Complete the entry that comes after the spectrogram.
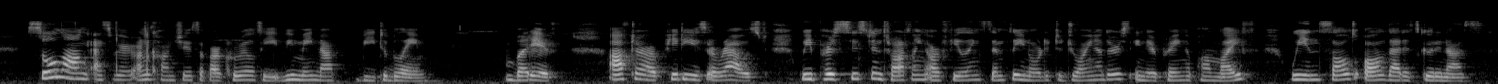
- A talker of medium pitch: No, high, 205 Hz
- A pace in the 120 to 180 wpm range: No, average, 190 wpm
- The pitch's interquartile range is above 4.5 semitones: No, average, 3.2 semitones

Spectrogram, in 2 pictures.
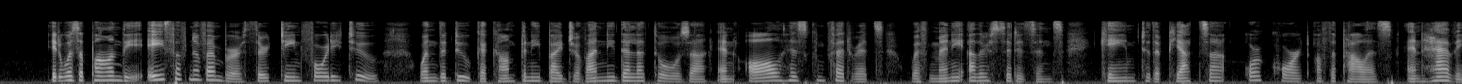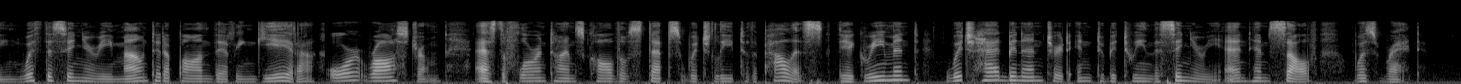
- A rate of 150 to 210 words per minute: No, average, 140 wpm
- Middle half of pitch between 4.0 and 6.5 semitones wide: Yes, average, 4.5 semitones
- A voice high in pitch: No, medium, 150 Hz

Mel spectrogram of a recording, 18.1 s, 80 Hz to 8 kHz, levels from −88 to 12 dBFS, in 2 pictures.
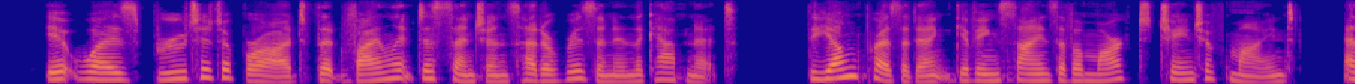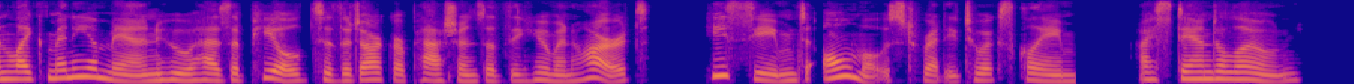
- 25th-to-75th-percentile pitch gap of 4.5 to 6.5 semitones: No, average, 4.1 semitones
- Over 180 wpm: No, average, 160 wpm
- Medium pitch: Yes, medium, 180 Hz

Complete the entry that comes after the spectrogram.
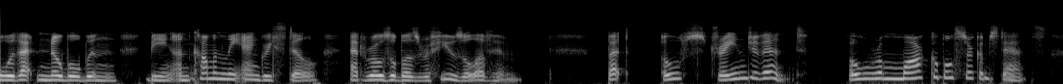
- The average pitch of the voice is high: Yes, high, 215 Hz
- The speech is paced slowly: Yes, slow, 100 wpm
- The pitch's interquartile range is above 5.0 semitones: Yes, wide, 5.4 semitones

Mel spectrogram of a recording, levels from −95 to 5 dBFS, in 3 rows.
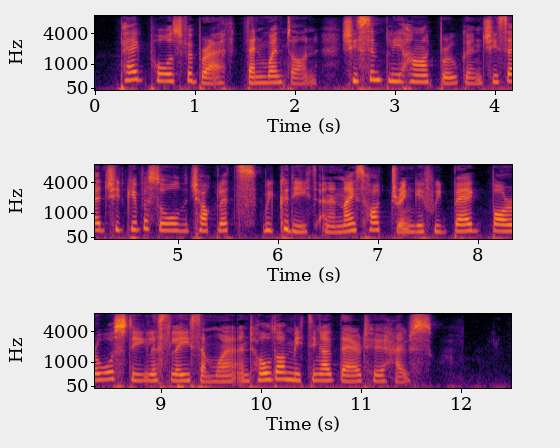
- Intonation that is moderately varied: Yes, average, 3.2 semitones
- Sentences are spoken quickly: Yes, fast, 215 wpm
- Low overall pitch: No, high, 230 Hz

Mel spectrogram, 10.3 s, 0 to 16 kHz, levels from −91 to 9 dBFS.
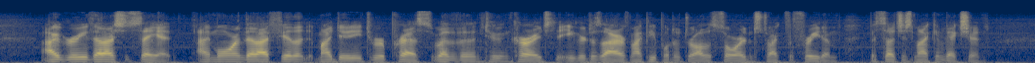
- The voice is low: Yes, low, 105 Hz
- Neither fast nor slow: No, fast, 230 wpm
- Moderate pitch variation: No, narrow, 1.8 semitones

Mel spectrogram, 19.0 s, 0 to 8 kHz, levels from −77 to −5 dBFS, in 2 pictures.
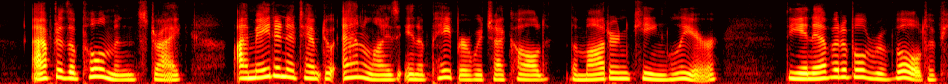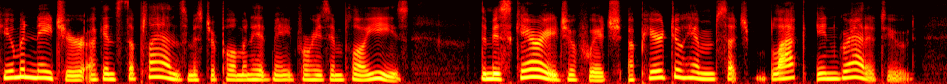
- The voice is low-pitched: No, high, 195 Hz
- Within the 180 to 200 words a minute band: No, average, 145 wpm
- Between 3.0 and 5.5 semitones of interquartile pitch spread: Yes, average, 5.1 semitones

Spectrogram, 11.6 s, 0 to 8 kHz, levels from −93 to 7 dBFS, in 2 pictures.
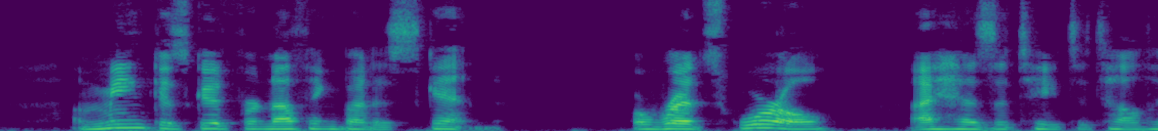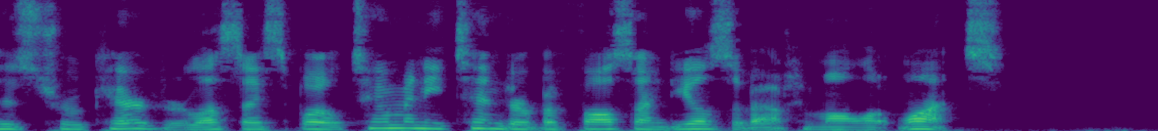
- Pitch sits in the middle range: Yes, medium, 145 Hz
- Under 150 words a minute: No, average, 170 wpm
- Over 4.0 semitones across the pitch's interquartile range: No, average, 2.7 semitones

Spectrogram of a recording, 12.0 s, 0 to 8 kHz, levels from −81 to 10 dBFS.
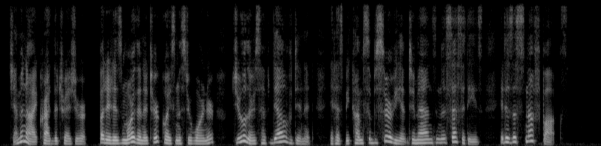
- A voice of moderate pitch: Yes, medium, 175 Hz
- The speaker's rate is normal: Yes, average, 150 wpm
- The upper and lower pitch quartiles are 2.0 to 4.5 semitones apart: No, average, 5.3 semitones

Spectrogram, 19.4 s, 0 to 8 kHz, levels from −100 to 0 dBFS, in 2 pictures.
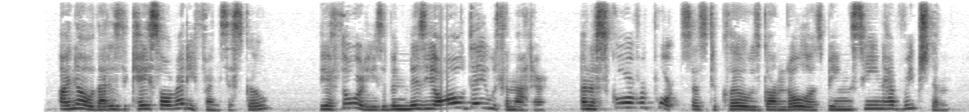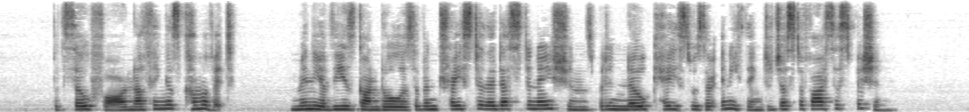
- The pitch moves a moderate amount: Yes, average, 3.9 semitones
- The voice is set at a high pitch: Yes, high, 230 Hz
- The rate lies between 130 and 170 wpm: No, average, 185 wpm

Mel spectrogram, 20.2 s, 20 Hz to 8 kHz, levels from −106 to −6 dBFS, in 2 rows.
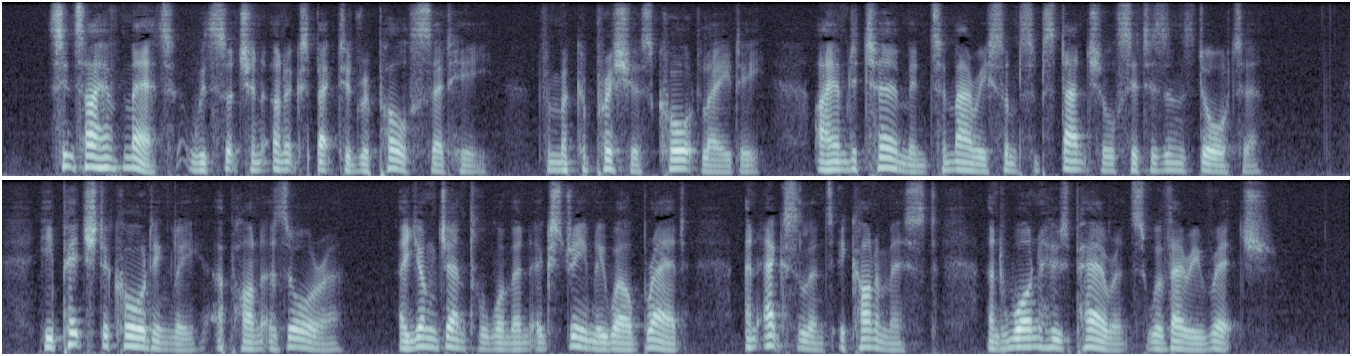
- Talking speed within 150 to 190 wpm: No, slow, 135 wpm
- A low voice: Yes, low, 125 Hz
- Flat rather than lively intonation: No, average, 4.8 semitones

